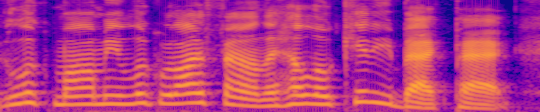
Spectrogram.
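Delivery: lightly voiced excited child showing off; little girl voice.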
